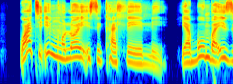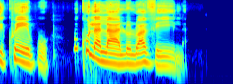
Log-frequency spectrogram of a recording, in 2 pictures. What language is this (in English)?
North Ndebele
